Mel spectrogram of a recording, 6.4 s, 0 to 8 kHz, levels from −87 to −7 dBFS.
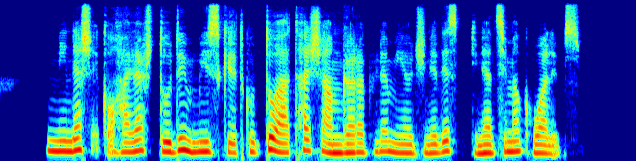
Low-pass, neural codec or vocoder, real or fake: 7.2 kHz; codec, 16 kHz, 0.5 kbps, X-Codec, HuBERT features, trained on LibriSpeech; fake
